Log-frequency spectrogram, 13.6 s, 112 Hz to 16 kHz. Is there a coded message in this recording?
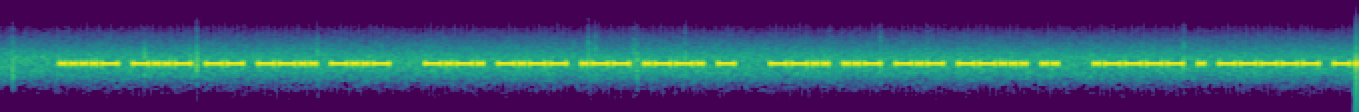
Yes: Morse code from 0.6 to 13.6 s, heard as a keyed tone, machine-sent, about 23 wpm, 970 Hz, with static crashes. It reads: 4XMZX CYWPT ZUK7I …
